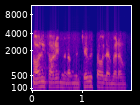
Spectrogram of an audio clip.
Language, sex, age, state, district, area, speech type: Telugu, male, 18-30, Andhra Pradesh, Bapatla, rural, conversation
